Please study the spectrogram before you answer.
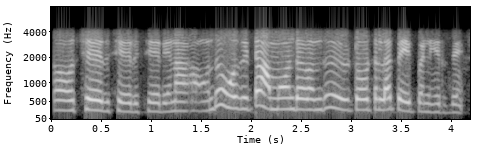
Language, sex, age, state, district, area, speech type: Tamil, female, 18-30, Tamil Nadu, Thoothukudi, rural, conversation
